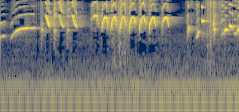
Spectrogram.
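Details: Canary imitating goldfinch song: a rising whistle, then quick liquid twittering and a long, even, rapid trill of high notes, ending in sharp chips, all above a persistent low droning hum.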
